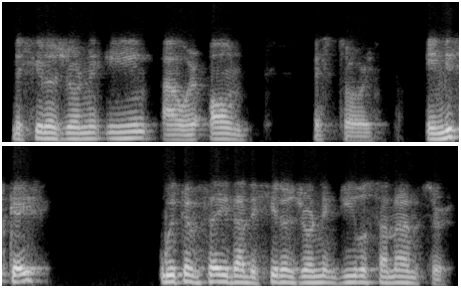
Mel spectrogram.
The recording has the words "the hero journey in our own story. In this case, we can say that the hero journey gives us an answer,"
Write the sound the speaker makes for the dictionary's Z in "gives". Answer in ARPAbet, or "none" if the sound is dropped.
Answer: none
